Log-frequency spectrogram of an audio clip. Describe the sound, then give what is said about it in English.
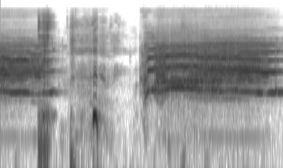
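A small pug dog lets out a loud, sustained, scream-like yowl, breaking off briefly before launching into a long, high-pitched wail that carries to the end. “Yeah, so our audience listening, that was the dog just yelling for no reason.”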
